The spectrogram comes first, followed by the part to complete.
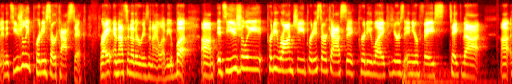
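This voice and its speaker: A woman hosts a casual podcast interview with a bright, forceful voice. She gushes over her guest and keeps checking in with "right?" as she talks. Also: medium pitch. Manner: gushing, enthusiastic, lots of fillers and "right?". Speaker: podcast host.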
